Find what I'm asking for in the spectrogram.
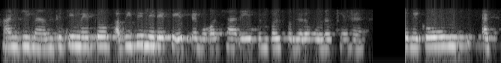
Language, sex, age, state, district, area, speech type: Hindi, female, 60+, Rajasthan, Jodhpur, urban, conversation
